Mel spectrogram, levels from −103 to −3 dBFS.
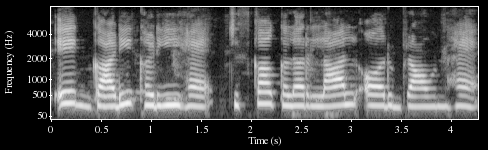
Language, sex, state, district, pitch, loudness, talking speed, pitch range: Hindi, female, Madhya Pradesh, Bhopal, 255 Hz, -15 LUFS, 140 wpm, 240-270 Hz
